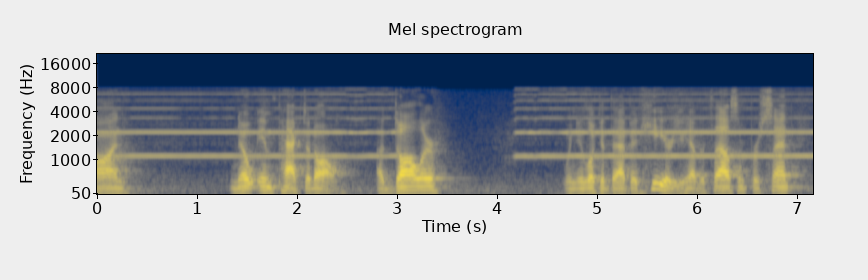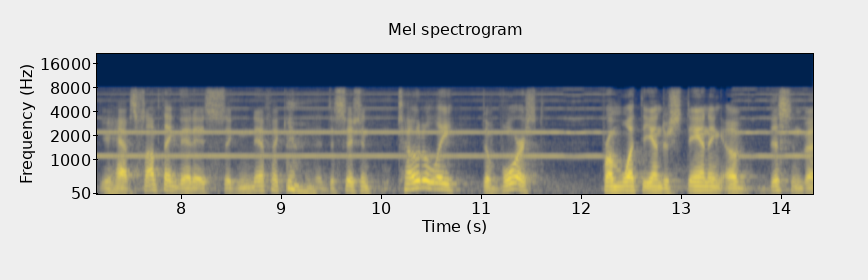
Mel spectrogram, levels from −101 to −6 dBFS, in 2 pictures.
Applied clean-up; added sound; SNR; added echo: none; Bowed string instrument; 13 dB; none.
